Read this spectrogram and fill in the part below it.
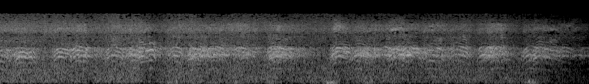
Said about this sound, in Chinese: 呢个乌鸦声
